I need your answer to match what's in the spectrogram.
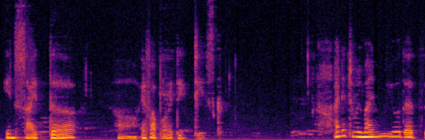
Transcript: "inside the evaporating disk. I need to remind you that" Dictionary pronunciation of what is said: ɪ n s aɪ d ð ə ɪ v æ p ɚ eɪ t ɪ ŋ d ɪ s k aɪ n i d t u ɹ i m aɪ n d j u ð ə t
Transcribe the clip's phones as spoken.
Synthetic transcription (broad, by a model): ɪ n s aɪ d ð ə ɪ f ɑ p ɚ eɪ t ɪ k d ɪ s k aɪ n i d t u ɹ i m aɪ n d j u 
